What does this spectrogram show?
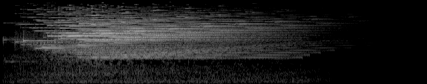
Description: Christmas Spell, Magic Sound Effects

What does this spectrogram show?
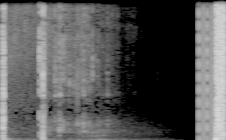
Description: Ice Rock Impact Small Tinkle; Rocks; Materials; Big Room Sound

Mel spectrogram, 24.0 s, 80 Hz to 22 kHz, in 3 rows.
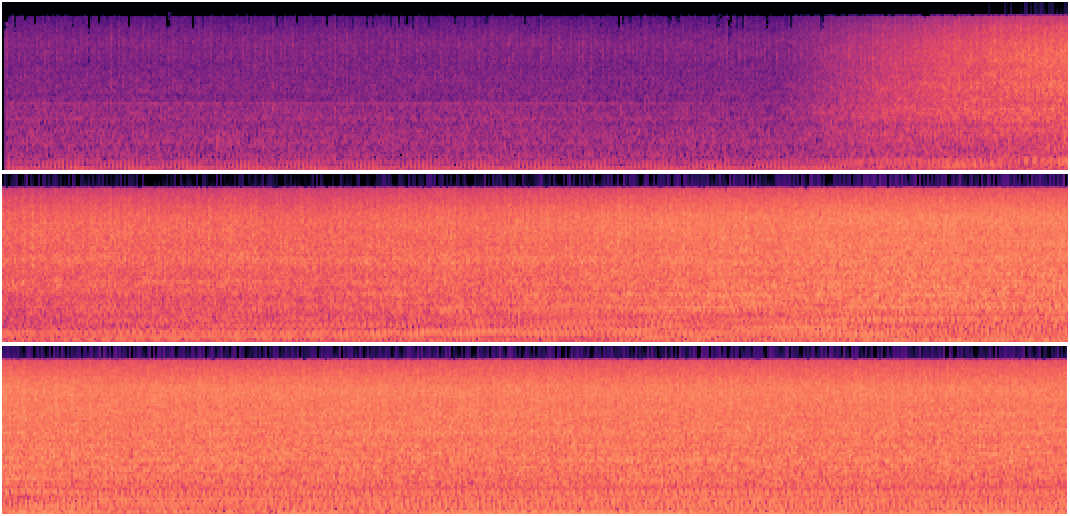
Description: AIRCRAFT CAC CA-18 MUSTANG MK23 TAKEOFF INTERIOR; CA-18 /P-51 Mustang; Airplanes (Sound Effects:Vehicles)

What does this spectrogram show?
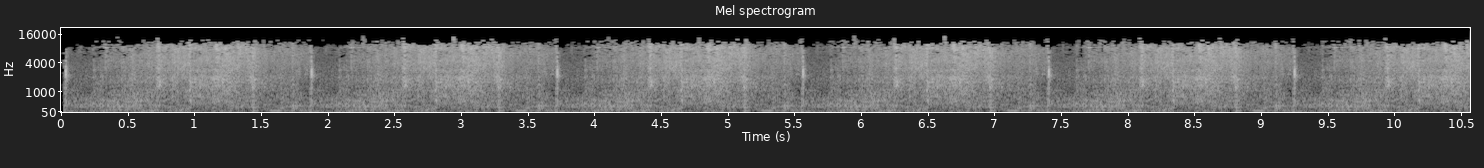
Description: Factory; Factory 12

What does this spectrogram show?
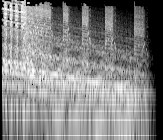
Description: Glitch Descend; Glitch Sound Effects; Sound Design

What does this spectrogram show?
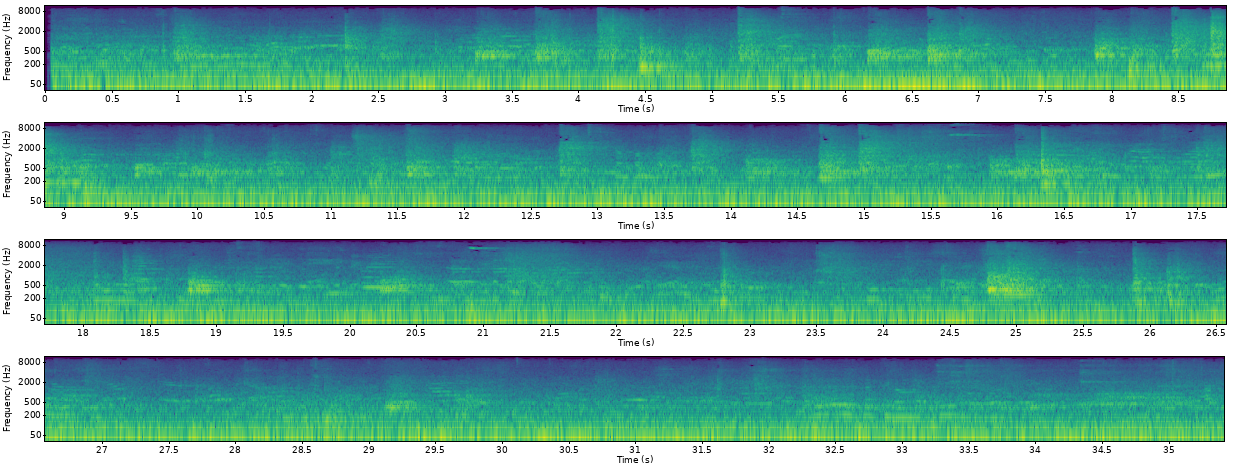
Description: Catering company setting up for banquet.; Caterers Setting Up Chairs; Banquets and Receptions

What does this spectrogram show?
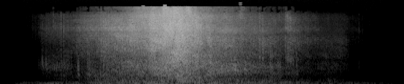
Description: Whoosh Icy By Fast Dry, sound design; Whooshes; Big Room Sound

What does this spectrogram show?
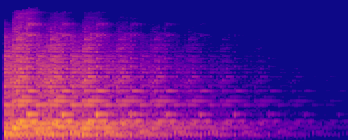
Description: Hit Piano Ascend Delay; Blastwave

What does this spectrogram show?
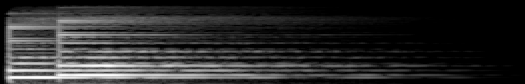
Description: multimedia tone verified

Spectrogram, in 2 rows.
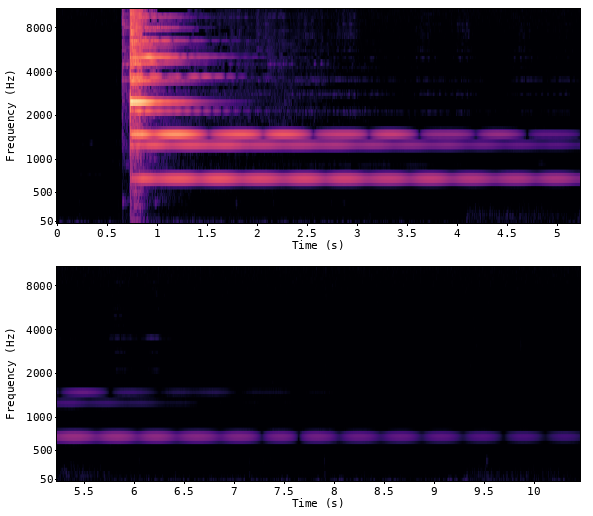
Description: SHIPS BELL RING; Hmas Castlemaine 1942; Various ships bells; Boat Sound Effects; Boats (Sound Effects:Vehicles)

